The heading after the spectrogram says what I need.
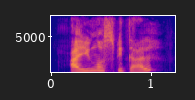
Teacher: If you just raise your intonation, you can make it a question.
